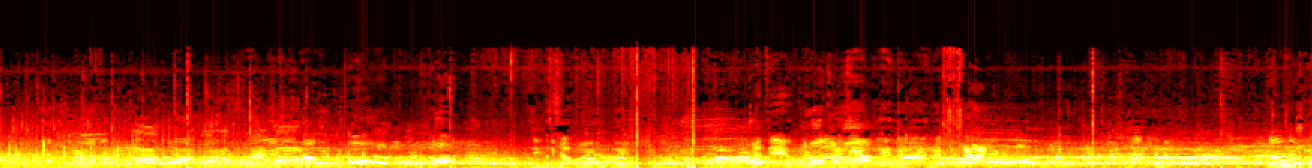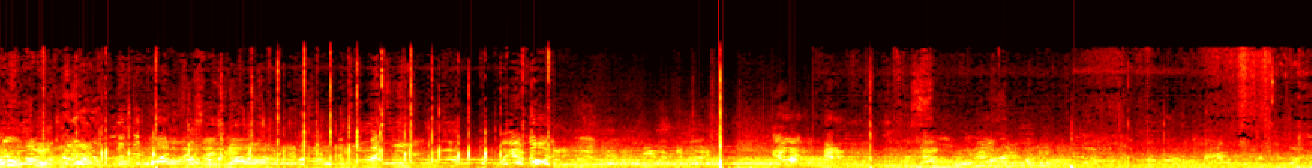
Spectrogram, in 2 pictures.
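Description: Footballers' voices calling and shouting on the pitch, with scattered short knocks and one sharp knock about twenty seconds in.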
